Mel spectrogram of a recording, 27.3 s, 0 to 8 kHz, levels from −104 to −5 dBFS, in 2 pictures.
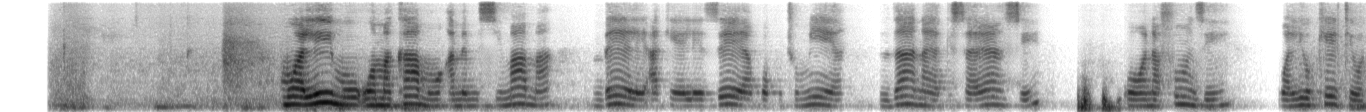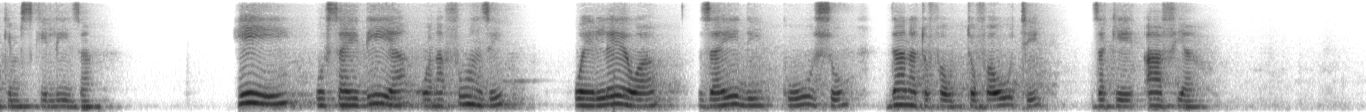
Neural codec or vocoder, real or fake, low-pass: codec, 16 kHz in and 24 kHz out, 1 kbps, XY-Tokenizer; fake; 7.2 kHz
